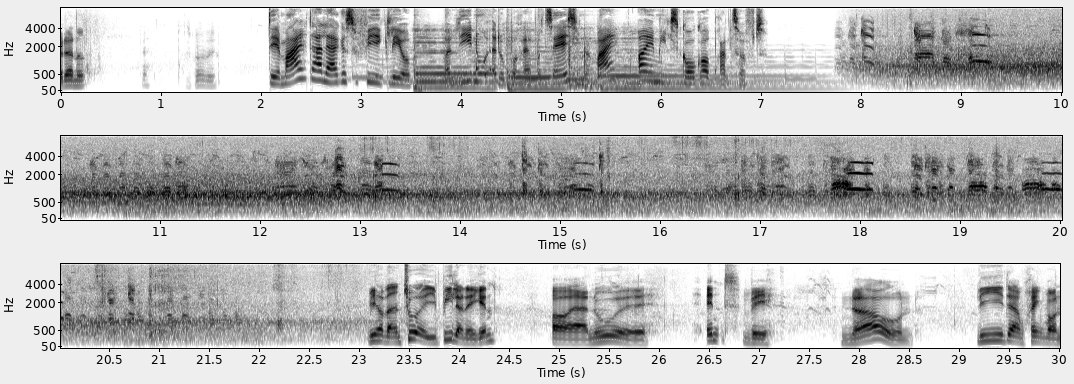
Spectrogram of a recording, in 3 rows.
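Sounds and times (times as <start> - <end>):
speech: 0.0 - 7.1, 23.1 - 28.6, 29.2 - 30.0
flocks of greylag geese honking overhead: 7.8 - 23.1.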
